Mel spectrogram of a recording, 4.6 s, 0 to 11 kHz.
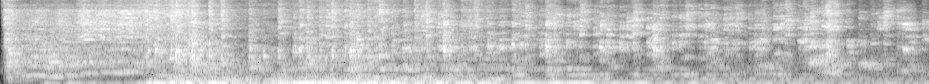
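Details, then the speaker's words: Classic Pontiac V8 just fitted with a Bluetooth-programmable Progression Ignition distributor, table set to 600 rpm idle, 16° timing: short crank, fires promptly, settles into an even, lopey idle about 600 rpm with no misses or backfire; normal start. "There it is. It's about 600 RPM. Very cool."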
